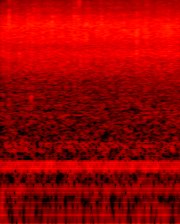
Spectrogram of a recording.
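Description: Plantain slices frying in a pan, giving a steady, even sizzle and crackle of hot oil that holds constant throughout, close up, with no talking.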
